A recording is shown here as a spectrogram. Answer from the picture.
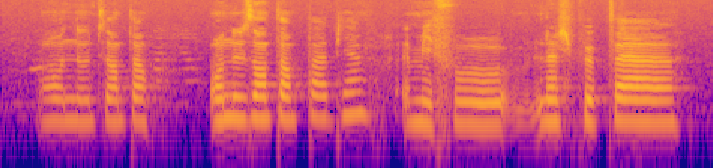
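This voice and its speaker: Noticeable background noise sits under this clip. The woman's speech is very slow. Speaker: color consultant and interior design teacher. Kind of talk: panel discussion.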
